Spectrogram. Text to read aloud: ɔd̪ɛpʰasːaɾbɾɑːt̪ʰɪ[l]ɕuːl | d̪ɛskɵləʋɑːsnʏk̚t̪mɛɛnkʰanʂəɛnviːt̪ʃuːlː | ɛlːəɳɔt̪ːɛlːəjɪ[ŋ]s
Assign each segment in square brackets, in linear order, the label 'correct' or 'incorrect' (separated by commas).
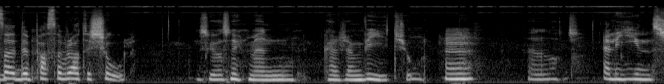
correct, incorrect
